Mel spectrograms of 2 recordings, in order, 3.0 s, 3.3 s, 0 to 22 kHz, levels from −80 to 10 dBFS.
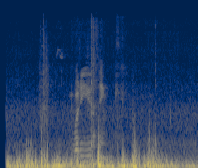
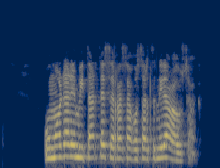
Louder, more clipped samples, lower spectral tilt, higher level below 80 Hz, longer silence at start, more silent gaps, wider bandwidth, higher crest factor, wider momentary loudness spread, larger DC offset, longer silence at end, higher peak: second, -19 LUFS vs -15 LUFS; neither; first, -9 dB/octave vs -4.5 dB/octave; first, -16 dBFS vs -60 dBFS; second, 0.1 s vs 0.65 s; neither; about the same, 7 kHz vs 7.4 kHz; about the same, 14 dB vs 14 dB; second, 5 LU vs 12 LU; neither; second, 0 s vs 0.4 s; about the same, 0 dBFS vs -2 dBFS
